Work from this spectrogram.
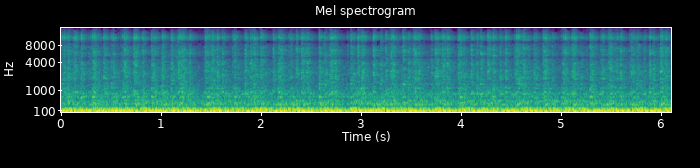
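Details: First start of a Chevy truck's cammed 5.3 V8 (Texas Speed 232/234 cam, 110 LSA) after a build and after fixing wiring ground issues: loud, choppy idle at about three pulses a second with a deep rumble, steady without stumbling; healthy.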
